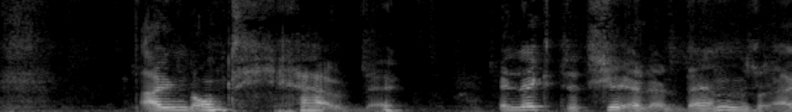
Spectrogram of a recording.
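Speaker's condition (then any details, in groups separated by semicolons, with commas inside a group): Muscular Parkinson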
